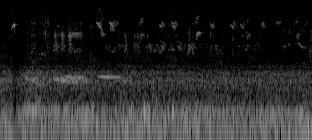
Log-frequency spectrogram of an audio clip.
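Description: Tits give a steady stream of thin, high chirps and short twittering notes over a low background rumble.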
